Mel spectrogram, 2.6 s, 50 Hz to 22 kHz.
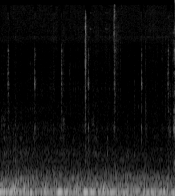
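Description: Volkswagen Mk6 GTI with an APR K04 turbo upgrade on a 93-octane tune at full throttle: a loud, steady engine drone that holds without a break, with faint clicks on top.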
